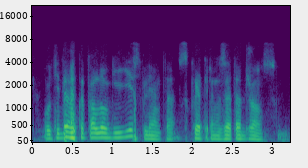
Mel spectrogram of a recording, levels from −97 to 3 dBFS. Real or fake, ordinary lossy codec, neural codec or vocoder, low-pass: fake; Opus, 16 kbps; codec, 16 kHz, 2 kbps, FreqCodec, larger model; 7.2 kHz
